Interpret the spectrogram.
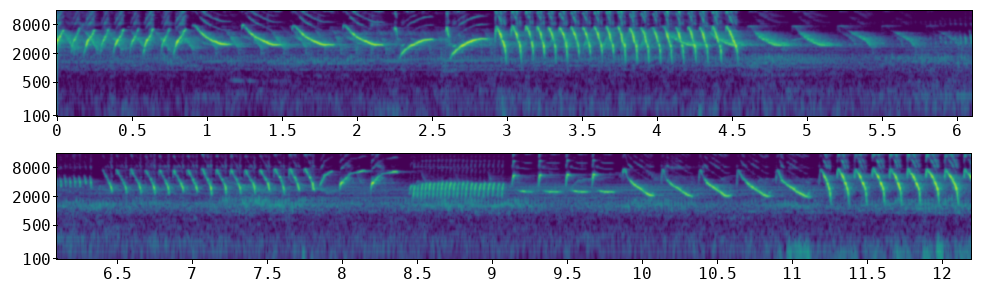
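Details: Local canary lure song for canaries reluctant to sing. Varied phrases include fast trills of falling sweeps, a dense rattling burst, a short buzzy note and spaced whistled slurs, with short pauses between sections.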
